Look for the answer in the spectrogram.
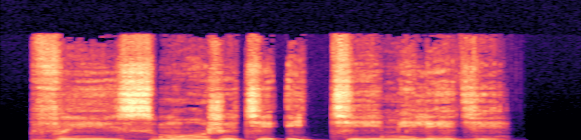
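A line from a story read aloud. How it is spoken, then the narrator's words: Gentle question. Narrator (Russian): мягко спросил доктор Ботвинг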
